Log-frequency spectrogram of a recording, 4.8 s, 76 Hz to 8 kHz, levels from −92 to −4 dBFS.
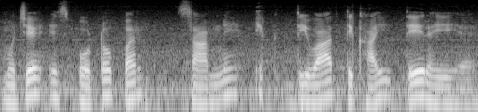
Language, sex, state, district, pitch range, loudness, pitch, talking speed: Hindi, male, Madhya Pradesh, Katni, 110-140 Hz, -19 LUFS, 120 Hz, 135 wpm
